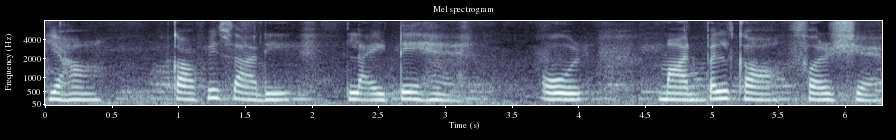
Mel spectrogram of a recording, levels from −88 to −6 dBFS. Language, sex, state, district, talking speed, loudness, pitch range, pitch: Hindi, female, Haryana, Rohtak, 95 wpm, -15 LUFS, 215-240 Hz, 225 Hz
